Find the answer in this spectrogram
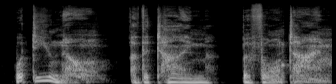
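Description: Speaking fairly slowly, a man uses a put-on character voice that is raspy and very deep and low in pitch. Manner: warm, unhurried reminiscing.

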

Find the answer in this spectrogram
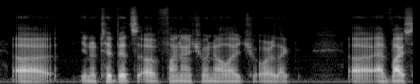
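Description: A man speaks at a very deep, low pitch with vocal fry. His pace is moderate. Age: 30s. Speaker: investor. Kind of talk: casual chat.

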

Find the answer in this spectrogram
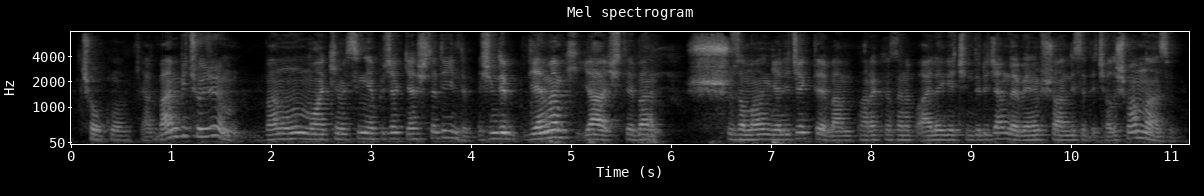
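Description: Amid noticeable background noise, a man talks at a fairly quick pace and medium pitch with ordinary pitch variation. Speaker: podcast host. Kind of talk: casual chat.

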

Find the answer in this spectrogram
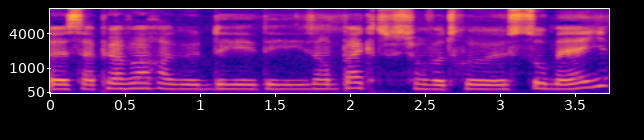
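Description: A woman at a very slow pace, fairly even in intonation, against noticeable background noise. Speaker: dietitian podcast host. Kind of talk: solo podcast talk. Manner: hesitant, many fillers.

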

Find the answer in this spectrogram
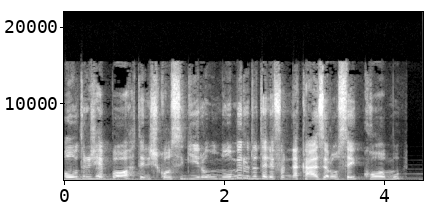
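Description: A fairly high-pitched woman at a fairly quick pace, ordinary pitch variation, music in the background. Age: 20s. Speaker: true crime podcast host. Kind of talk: casual storytelling chat. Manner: animated.

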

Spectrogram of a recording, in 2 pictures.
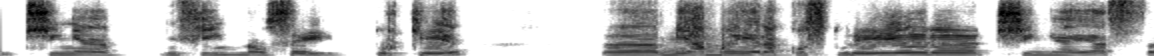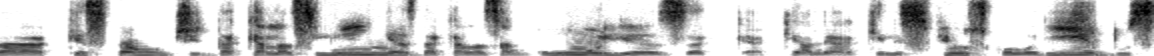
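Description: A woman talks very slowly at a medium pitch, with ordinary pitch variation. The sound is dry and close with no echo, over a quiet background. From Brazil, Porto Alegre, Rio Grande do Sul. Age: 50s. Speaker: art curator and university professor. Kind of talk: interview.

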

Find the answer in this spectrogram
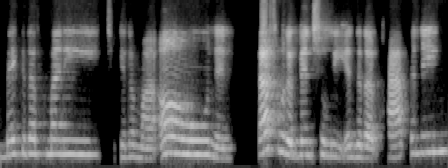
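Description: At a moderate pace, a high-pitched woman talks with lively intonation. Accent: American. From Inglewood, California. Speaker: author. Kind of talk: casual chat. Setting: podcast recording.

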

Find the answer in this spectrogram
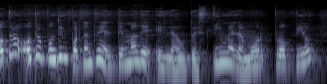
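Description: This woman has a dark, mellow tone. Her pitch swings very widely. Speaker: life coach. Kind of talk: motivational monologue.

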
